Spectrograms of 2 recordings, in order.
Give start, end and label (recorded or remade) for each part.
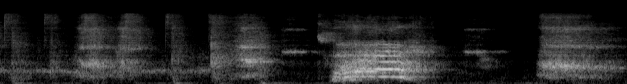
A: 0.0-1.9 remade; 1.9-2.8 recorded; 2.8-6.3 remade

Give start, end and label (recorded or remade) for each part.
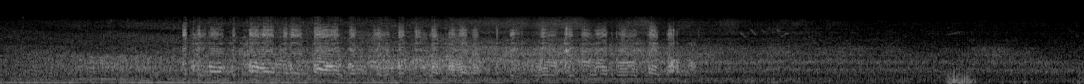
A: 0.0-0.7 recorded; 0.7-4.5 remade; 4.5-7.4 recorded; 7.4-10.8 remade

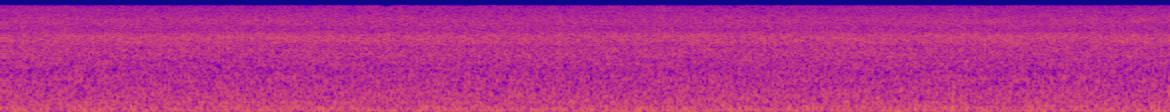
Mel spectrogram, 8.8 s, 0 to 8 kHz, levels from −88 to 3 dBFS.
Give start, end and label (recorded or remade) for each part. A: 0.0-2.4 remade; 2.4-3.8 recorded; 3.8-5.3 remade; 5.3-5.9 recorded; 5.9-8.8 remade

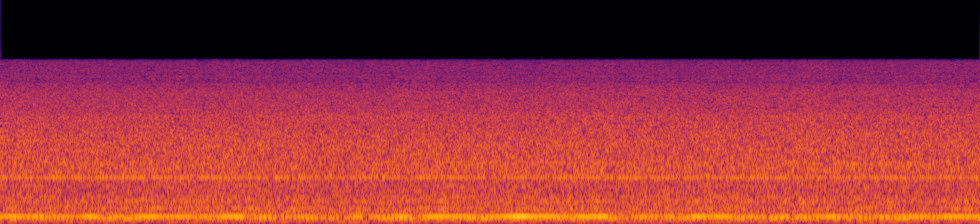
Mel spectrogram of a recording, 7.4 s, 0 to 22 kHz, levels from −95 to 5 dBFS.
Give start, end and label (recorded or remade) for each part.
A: 0.0-7.4 recorded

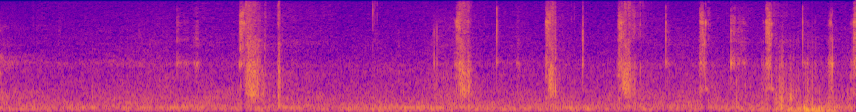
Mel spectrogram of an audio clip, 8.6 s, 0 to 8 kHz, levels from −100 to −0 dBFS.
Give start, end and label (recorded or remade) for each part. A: 0.0-8.6 recorded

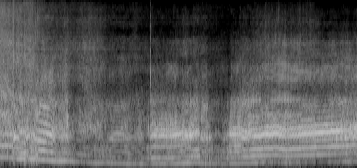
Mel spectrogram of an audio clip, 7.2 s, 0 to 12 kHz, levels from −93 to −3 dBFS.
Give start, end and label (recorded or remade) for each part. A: 0.0-5.3 remade; 5.3-6.3 recorded; 6.3-7.2 remade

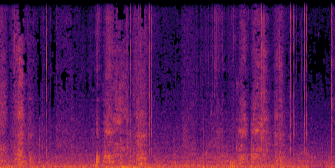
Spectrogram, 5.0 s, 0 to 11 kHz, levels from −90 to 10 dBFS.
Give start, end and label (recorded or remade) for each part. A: 0.0-1.2 recorded; 1.2-1.7 remade; 1.7-2.9 recorded; 2.9-3.4 remade; 3.4-5.0 recorded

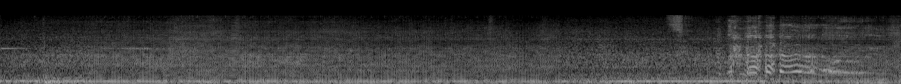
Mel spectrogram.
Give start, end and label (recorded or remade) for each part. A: 0.0-0.9 recorded; 0.9-5.6 remade; 5.6-8.0 recorded; 8.0-9.0 remade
